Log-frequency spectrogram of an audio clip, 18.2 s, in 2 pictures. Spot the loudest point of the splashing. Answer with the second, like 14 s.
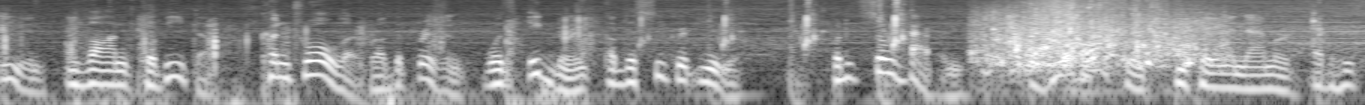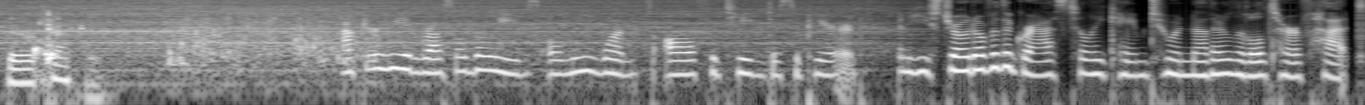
7 s.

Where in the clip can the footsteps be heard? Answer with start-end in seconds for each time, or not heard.
0.0-4.2.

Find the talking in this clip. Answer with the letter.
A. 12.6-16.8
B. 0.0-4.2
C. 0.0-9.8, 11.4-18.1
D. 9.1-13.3
C.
